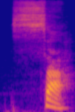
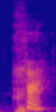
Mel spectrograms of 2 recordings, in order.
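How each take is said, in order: First: The word begins with an S sound. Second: The word begins with a K sound. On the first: "because of the accent, the cedil accent, it sounds sa" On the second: "Ordinarily, this would have been pronounced ka"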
